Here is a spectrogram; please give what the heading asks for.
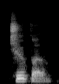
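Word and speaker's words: Csupo: Is it Zupo? Chupo. Chupo. Okay.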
